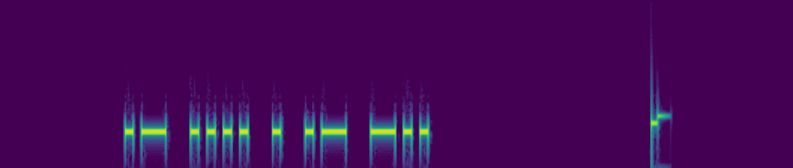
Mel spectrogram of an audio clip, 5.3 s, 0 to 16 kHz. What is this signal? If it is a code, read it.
Morse code, heard as a keyed tone, about 22 wpm, 700 Hz. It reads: AHEAD
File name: 5 Letter Words - First 3 Letters Given - 22wpm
